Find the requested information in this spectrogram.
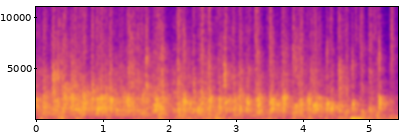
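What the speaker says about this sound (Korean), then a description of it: "고진아 목사님께 다시 한번 박수" An audience claps continuously after a lecture by a pastor at a religion and humanities talk, the dense applause loud and even throughout.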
